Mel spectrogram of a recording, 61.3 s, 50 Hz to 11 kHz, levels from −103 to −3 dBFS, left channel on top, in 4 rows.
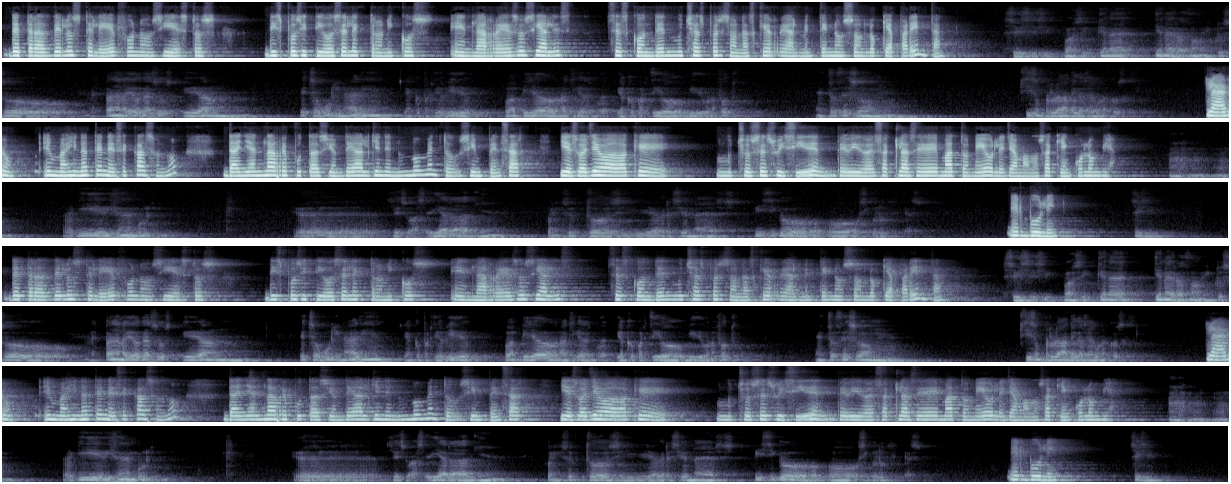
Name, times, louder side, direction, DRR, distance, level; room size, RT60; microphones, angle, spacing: voice 1, 0.1-2.7 3.3-5.4 5.6-7.1 7.6-11.8 30.4-30.9 31.2-32.9 33.1-37.2 37.7-39.0 39.6-44.6 58.6-59.3, left 7 dB, 55° left, 18 dB, 0.3 m, -22 dB
voice 2, 12.5-14.1 14.4-18.5 19.1-21.2 21.6-24.5 25.5-26.7 28.1-29.4 33.8-34.1 38.1-38.4 45.3-46.2 46.8-48.0 49.7-52.4 52.8-55.1 55.4-57.4 60.1-60.4, right 2 dB, 70° right, 4 dB, 1.6 m, -44 dB
27.5 x 12.5 x 3.0 m, 1.2 s
head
